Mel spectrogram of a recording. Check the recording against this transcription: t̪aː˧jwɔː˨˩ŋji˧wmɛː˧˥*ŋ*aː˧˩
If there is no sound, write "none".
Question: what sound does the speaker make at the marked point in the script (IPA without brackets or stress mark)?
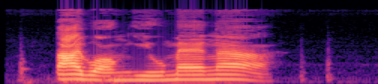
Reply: ŋ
